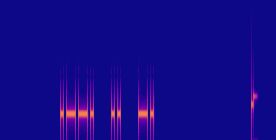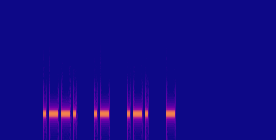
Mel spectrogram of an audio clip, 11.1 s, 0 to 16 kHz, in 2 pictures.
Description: Morse code, heard as a keyed tone, about 20 wpm, spaced as for 15 wpm, 700 Hz. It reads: PIN PART
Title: 153 Lesson 25f - Letter p - Words 20wpm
